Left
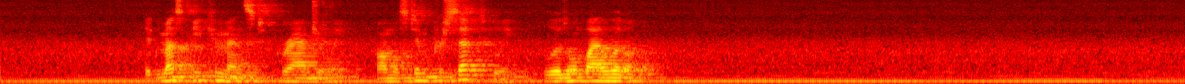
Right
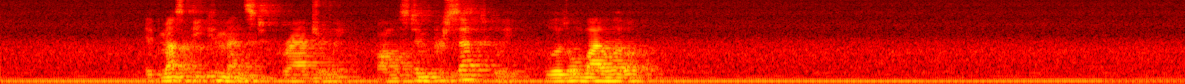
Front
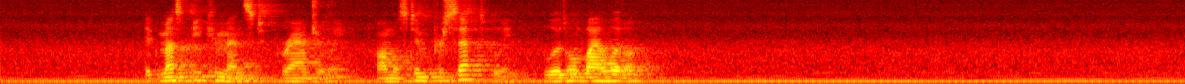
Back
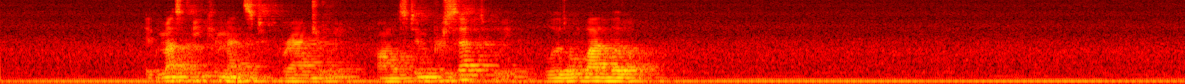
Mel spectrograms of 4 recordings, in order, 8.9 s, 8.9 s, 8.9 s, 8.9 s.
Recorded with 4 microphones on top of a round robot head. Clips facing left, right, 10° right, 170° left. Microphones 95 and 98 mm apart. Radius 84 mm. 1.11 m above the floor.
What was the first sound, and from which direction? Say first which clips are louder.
A man speaking: left 1 dB, front 5 dB; 25° left.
